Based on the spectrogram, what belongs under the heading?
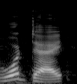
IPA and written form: wɒt deɪ (what day)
